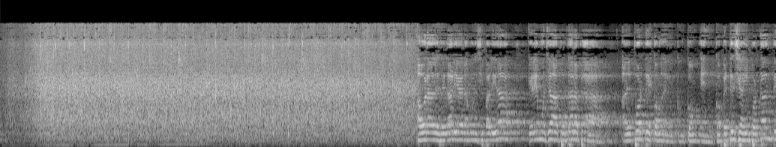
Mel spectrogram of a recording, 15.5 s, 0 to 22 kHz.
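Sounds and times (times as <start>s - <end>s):
crowd applauding for people who excelled in sports: 0.0s - 8.6s
speech: 8.4s - 15.5s.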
